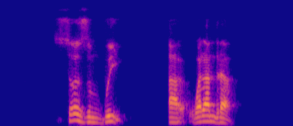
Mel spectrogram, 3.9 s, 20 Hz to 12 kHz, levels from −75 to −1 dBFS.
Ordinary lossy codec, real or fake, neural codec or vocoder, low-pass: Opus, 16 kbps; fake; codec, 16 kHz, 1.1 kbps, Voila-Tokenizer; 7.2 kHz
